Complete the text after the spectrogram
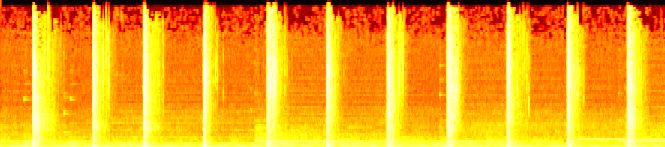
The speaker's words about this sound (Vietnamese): Những tiếng đập chàn chát vang lên. Cứ thế, ông Mẹo cầm hòn đá to đập thẳng vào đầu và người của bà Lam.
